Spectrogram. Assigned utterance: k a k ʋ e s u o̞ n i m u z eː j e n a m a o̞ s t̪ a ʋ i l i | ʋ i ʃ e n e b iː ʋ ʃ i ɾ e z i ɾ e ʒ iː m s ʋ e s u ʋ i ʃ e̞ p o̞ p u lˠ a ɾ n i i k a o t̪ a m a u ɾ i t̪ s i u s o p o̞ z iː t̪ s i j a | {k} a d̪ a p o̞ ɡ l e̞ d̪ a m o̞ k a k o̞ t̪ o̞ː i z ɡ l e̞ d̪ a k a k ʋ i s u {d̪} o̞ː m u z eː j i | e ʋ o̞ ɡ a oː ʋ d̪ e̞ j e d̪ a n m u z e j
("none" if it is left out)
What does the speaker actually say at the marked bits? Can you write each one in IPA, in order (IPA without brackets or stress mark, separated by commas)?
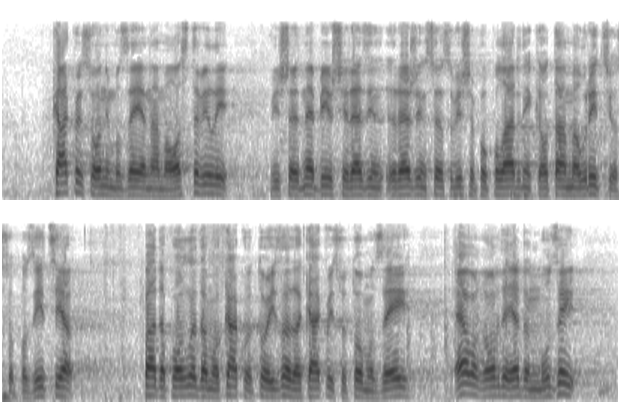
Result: p, t̪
